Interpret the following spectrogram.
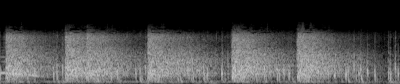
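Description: Five gunshots from an old-time radio drama sound effect, each a sharp crack that trails off, spaced a little under a second apart. The end of a man's falling shout overlaps the first shot.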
